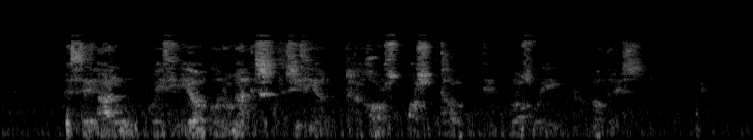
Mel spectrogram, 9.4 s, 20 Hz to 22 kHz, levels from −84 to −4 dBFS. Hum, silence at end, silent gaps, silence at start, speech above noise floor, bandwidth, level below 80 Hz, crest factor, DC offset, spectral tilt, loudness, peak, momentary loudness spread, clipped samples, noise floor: none; 0.65 s; none; 0.8 s; 32 dB; 16 kHz; -86 dBFS; 26 dB; under 0.1%; -1 dB/octave; -44 LUFS; -22 dBFS; 21 LU; under 0.1%; -77 dBFS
